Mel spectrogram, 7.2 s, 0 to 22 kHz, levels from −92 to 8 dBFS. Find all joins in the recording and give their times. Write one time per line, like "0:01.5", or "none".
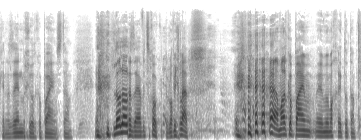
0:01.1
0:02.6
0:03.5
0:05.7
